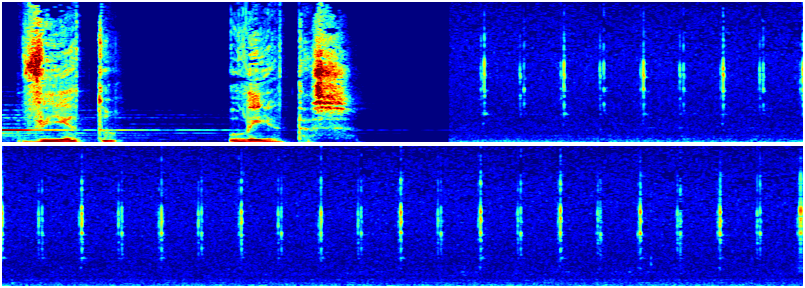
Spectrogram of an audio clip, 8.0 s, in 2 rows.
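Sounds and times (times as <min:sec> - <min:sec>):
speech: 0:00.2 - 0:00.7, 0:01.3 - 0:01.8
chronometer ticking: 0:02.3 - 0:08.0.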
